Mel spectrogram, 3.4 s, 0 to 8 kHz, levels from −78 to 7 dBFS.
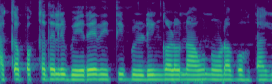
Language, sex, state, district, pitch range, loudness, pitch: Kannada, female, Karnataka, Koppal, 170-175 Hz, -14 LUFS, 170 Hz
